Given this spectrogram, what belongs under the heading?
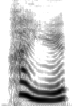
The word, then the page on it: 汉语: hàn yǔ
